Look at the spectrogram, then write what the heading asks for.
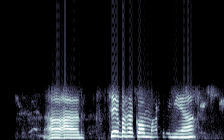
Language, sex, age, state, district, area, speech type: Santali, female, 30-45, Jharkhand, East Singhbhum, rural, conversation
